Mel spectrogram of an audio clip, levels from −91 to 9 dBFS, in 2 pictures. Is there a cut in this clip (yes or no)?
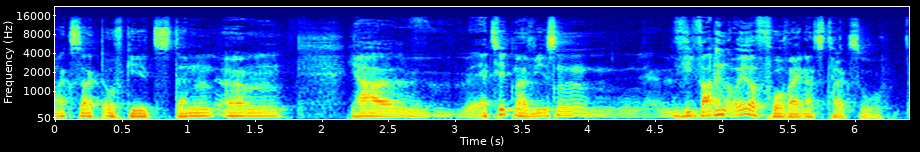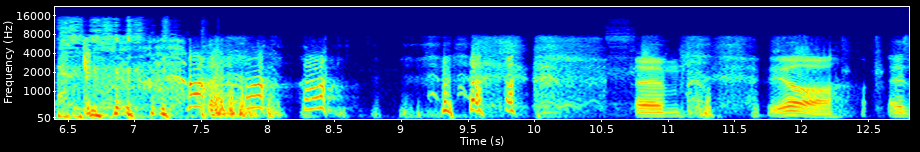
no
